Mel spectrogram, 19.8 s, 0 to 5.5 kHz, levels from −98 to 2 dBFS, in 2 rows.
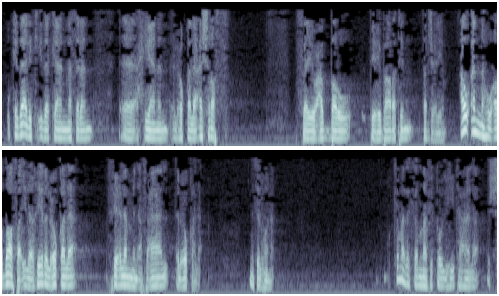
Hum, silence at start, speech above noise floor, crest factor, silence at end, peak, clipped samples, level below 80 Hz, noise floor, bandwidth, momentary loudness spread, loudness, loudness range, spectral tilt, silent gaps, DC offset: none; 0.1 s; 37 dB; 20 dB; 0 s; 0 dBFS; under 0.1%; -42 dBFS; -56 dBFS; 4.9 kHz; 13 LU; -20 LUFS; 11 LU; -11 dB/octave; none; 0.3%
